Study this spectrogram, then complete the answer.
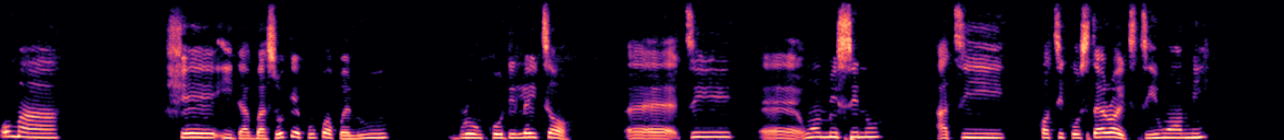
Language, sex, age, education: Yoruba, female, 30-45, tertiary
